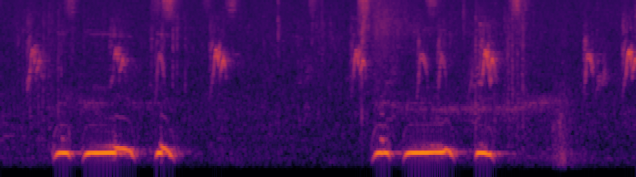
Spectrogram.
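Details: Low short-long-short coos of a Eurasian collared dove (Streptopelia decaocto), two phrases about three seconds apart, over scattered high chirping of small birds outdoors.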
